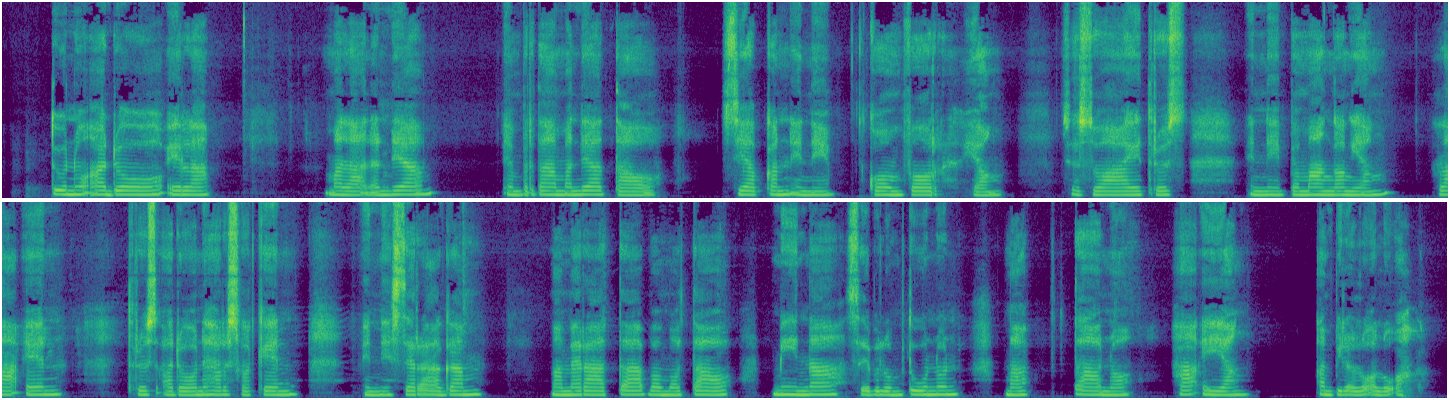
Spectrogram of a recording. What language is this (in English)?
Termanu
